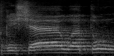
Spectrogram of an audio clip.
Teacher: اس کو ادغام کہتے ہیں کہ یہ ناک میں پوری طرح آواز چلی جائے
